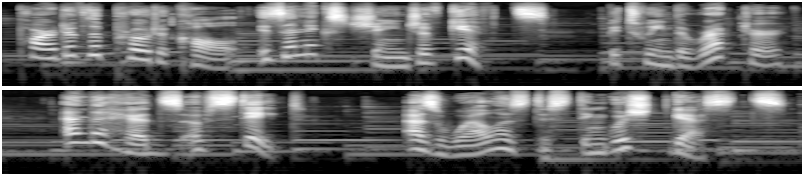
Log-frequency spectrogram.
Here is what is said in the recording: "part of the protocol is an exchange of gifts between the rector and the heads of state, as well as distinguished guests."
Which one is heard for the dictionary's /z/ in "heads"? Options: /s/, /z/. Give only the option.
/z/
